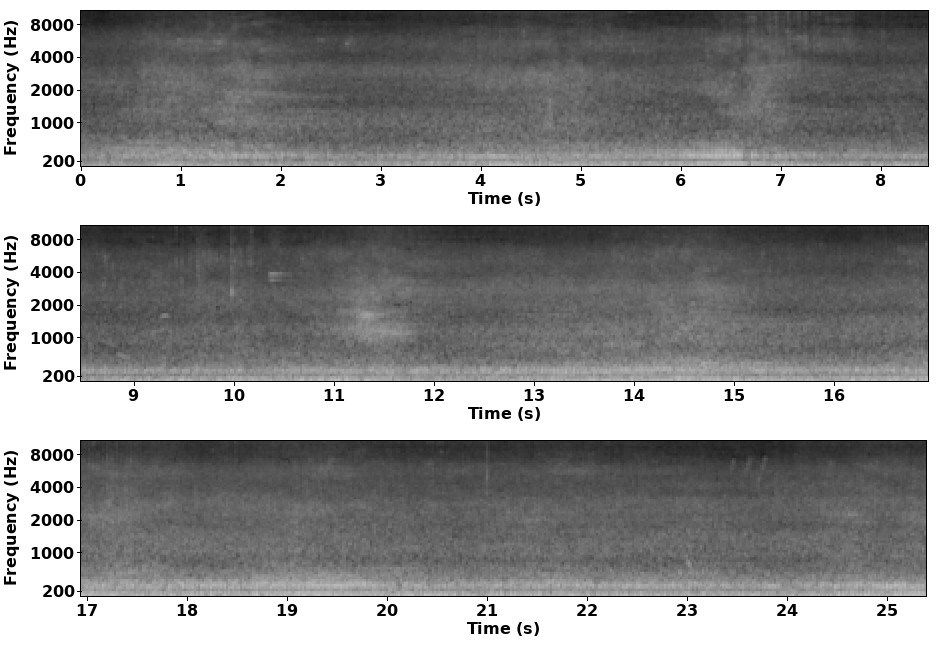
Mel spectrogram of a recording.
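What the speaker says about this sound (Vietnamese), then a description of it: "cho nên ra xe cộ lưu thông rất là đông đúc" Steady traffic of cars and motorbikes in front of Tra Vinh General Hospital, on a main road leading to Tra Vinh market, Vietnam, a continuous rumble with engines swelling past, while someone talks over it throughout.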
